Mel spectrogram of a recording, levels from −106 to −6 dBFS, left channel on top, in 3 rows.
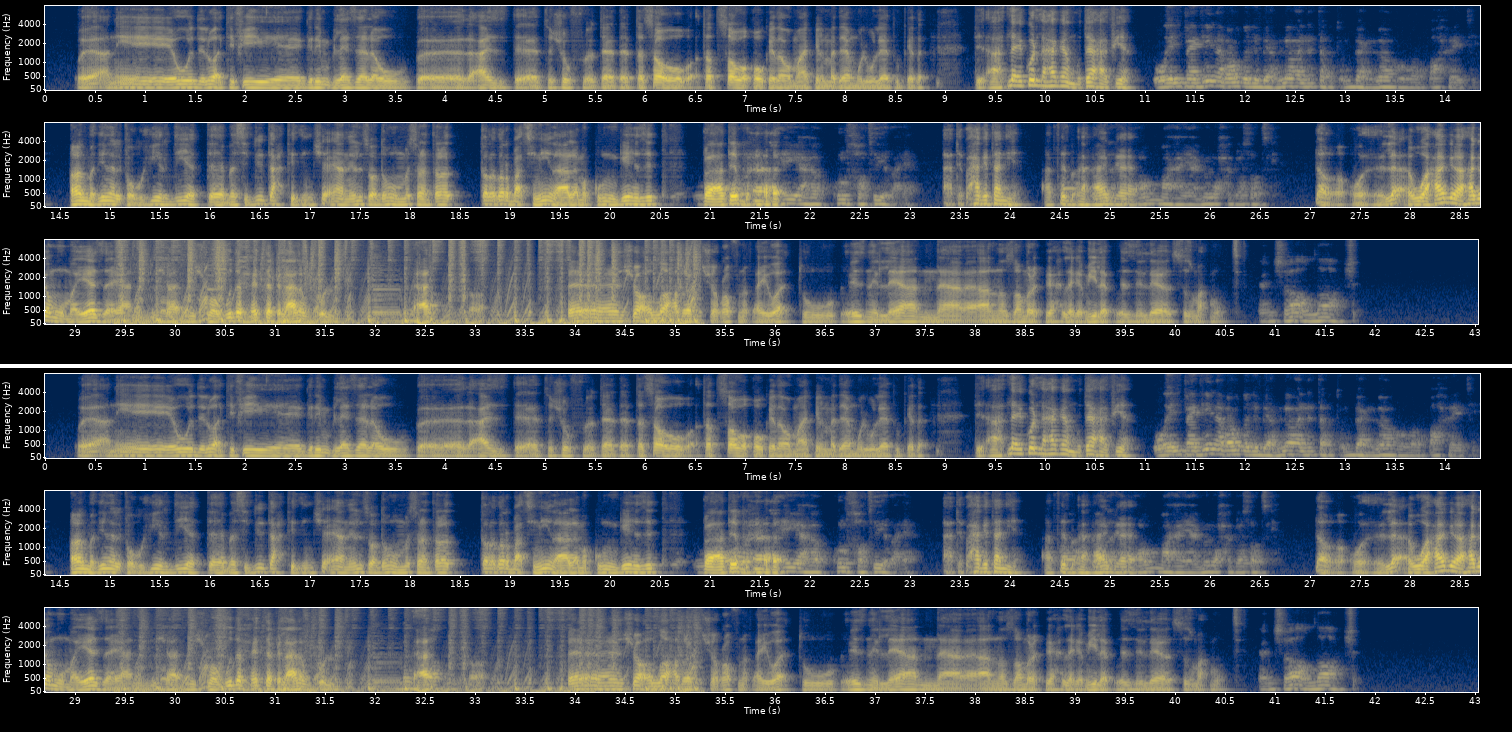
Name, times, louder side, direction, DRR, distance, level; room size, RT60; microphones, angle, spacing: voice 1, 0.3-8.8 9.3-10.8 14.6-18.5 18.7-20.5 20.9-21.7 23.3-25.3 27.1-31.7 32.4-32.6 32.9-33.1 33.9-40.5, left 2 dB, 20° left, 0.4 m, -26 dB
voice 2, 11.1-14.2 14.8-15.0 20.6-23.0 24.5-26.6 32.2-32.8 40.8-41.8, right 1 dB, 20° right, 0.8 m, -39 dB
sound 1, 29.4-35.3, left 6 dB, 85° left, 0.4 m, -32 dB
3.3 x 3.1 x 2.9 m
head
